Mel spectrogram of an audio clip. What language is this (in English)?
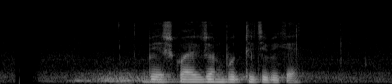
Bangla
